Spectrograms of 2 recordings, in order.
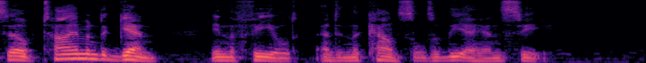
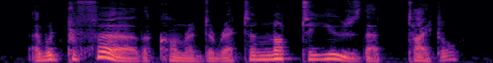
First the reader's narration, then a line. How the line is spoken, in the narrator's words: said coldly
